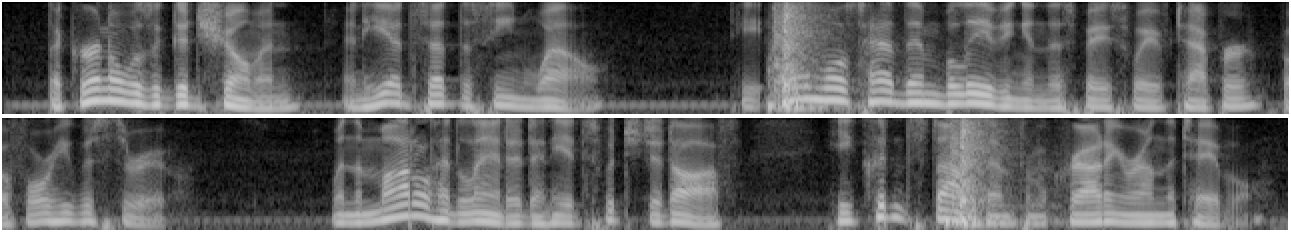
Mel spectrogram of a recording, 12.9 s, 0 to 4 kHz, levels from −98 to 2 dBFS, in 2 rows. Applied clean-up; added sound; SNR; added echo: none; Slam; 3 dB; none.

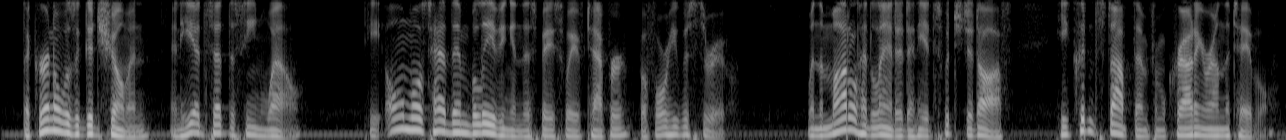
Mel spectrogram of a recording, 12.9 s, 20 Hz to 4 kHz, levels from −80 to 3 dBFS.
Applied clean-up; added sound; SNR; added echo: none; none; none; none.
